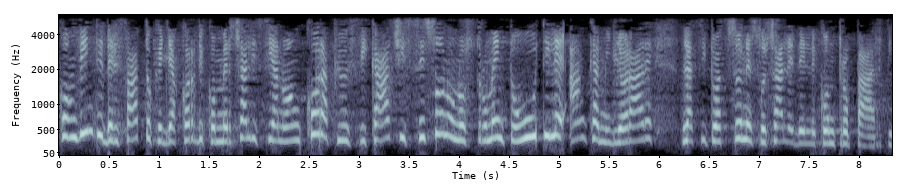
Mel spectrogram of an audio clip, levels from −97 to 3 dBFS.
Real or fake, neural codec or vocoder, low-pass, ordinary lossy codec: real; none; 5.4 kHz; AAC, 32 kbps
